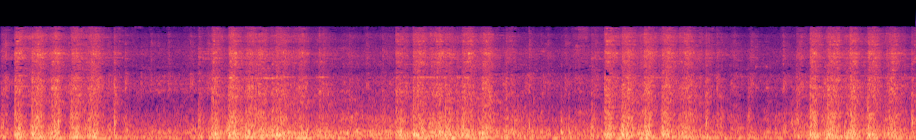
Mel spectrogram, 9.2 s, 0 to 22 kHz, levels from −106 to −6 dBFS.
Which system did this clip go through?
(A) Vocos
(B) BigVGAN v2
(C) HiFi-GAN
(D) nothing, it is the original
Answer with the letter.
D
